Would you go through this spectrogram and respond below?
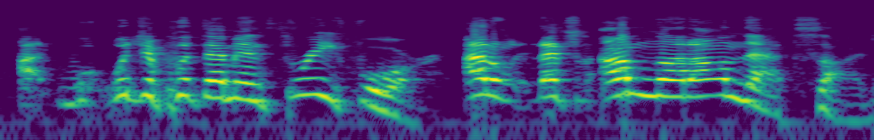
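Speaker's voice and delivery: high, loud mock squabble; retold yelling. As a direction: yell it like a bickering waitress. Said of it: "you're just yelling at each other".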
